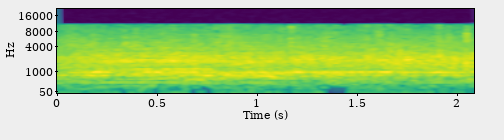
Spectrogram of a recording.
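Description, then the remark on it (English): Women clapping together in steady, continuous applause, a dense hiss of overlapping claps that stays fairly loud and even for the whole two seconds, with no voices. “The sisters are clapping.”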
